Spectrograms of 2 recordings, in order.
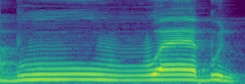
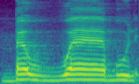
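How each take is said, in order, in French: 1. La première syllabe a une voyelle 'oo'. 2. La première syllabe a une voyelle 'a'. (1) "et non pas bouwabun. Non" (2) "Bawwabun et non pas bouwabun"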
